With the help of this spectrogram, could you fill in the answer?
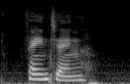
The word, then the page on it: fainting: American English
